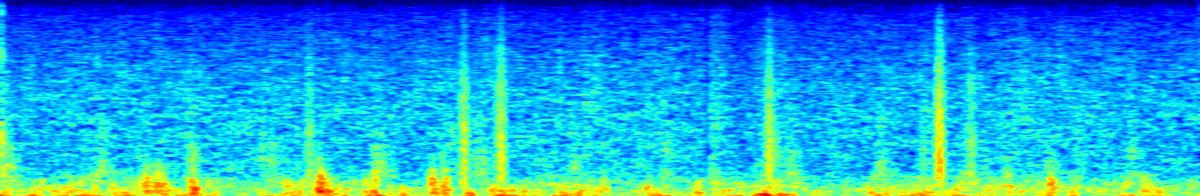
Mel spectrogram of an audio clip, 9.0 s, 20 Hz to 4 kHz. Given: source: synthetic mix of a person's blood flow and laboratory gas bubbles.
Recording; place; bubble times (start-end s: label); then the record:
Doppler ultrasound of blood flow; subclavian vein
0.00-0.09 s: bubbles
From the record:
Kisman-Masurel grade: 211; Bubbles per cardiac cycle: several, 3 to 8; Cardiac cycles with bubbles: 1 to 10%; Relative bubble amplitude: barely perceptible (0.100 to 0.250); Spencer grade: 1 (occasional bubble signal discernible with the cardiac motion signal, with majority of cardiac periods free of bubbles); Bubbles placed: anywhere in the cardiac cycle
